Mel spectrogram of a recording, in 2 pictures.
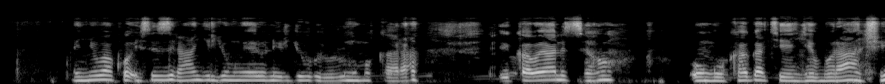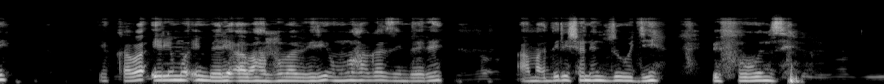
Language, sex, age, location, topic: Kinyarwanda, female, 25-35, Musanze, finance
